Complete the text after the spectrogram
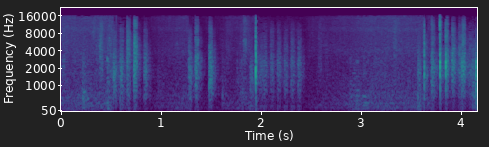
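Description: A mallet knocks on wood.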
